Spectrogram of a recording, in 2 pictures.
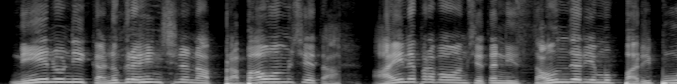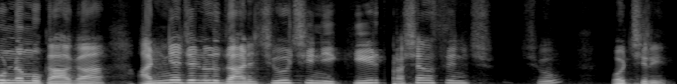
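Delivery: slow, loud proclamation of the verse; emphatic scripture reading. Acted. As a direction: read it out slowly like a forceful preacher. Reads scripture out forcefully.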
